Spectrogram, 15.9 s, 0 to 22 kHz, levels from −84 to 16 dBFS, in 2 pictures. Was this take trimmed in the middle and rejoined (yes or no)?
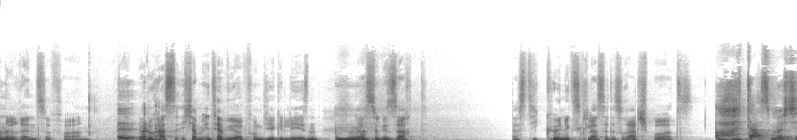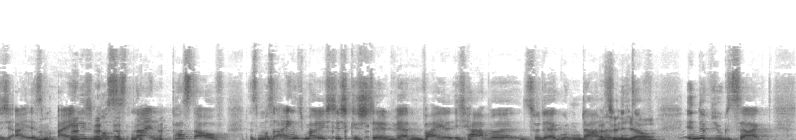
no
